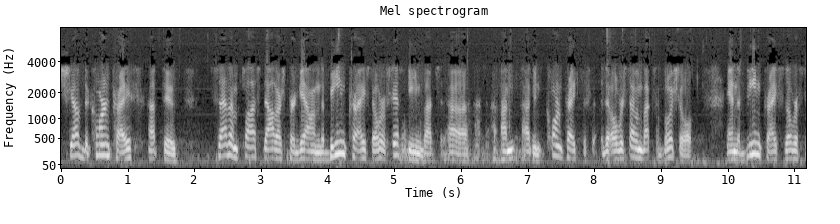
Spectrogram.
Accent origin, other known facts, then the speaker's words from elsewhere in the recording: Minnesota, United States; I'm originally from Southwest Minnesota, and I've got friends that are farmers back there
